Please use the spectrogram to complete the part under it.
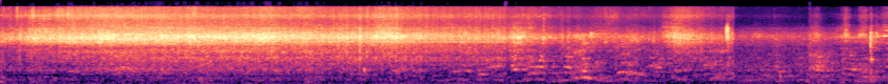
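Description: Water poured into a pan of spiced fried potatoes and figs for dumurer dalna hisses and splashes loudly at first, then settles into a softer bubbling simmer with scattered clatter.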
